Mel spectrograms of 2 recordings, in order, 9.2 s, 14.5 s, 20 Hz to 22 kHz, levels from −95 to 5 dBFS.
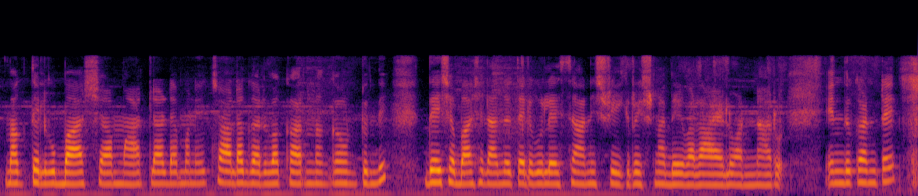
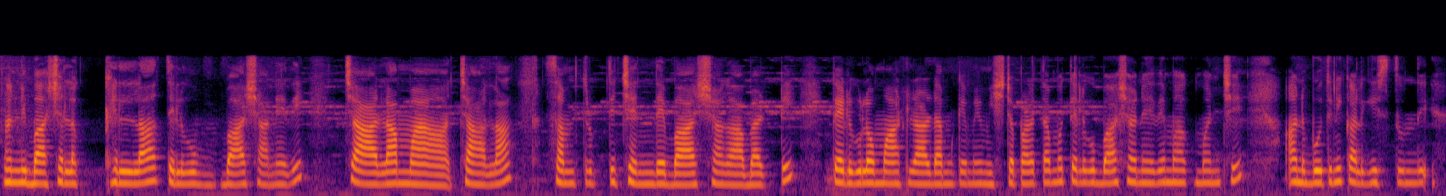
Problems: background sounds at intervals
